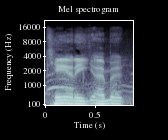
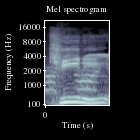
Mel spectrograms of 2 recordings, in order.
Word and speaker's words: Keeney: I was calling him Canny. Apologize. Keeney is the pronunciation.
